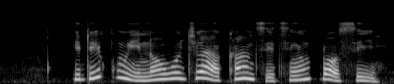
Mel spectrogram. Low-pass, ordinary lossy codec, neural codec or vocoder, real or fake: 7.2 kHz; none; codec, 16 kHz, 8 kbps, FunCodec, trained on Chinese and English, 25 frames a second; fake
